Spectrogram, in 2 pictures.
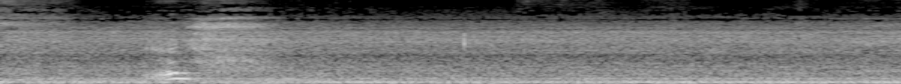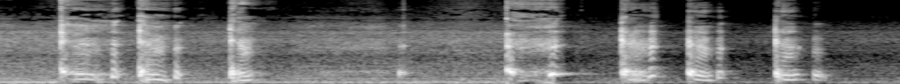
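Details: Adult's morning coughing while sick: after a quiet stretch, two runs of harsh coughs, about nine in all, with a barking quality.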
